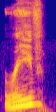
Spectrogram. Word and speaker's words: Reeves: Reeves.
